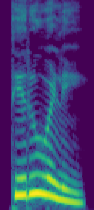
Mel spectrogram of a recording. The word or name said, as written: ದ್ರಾವಿಳ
